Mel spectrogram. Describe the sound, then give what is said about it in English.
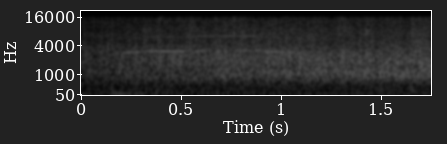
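Steady applause for the supporters, a dense wash of clapping that holds at an even level throughout without pauses or voices. “Come on, clap it up for the supporters.”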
